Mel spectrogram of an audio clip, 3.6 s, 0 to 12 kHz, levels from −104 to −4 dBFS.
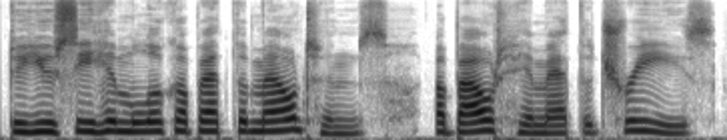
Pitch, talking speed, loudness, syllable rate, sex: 215 Hz, 230 wpm, -18 LUFS, 4.8 syllables/s, female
